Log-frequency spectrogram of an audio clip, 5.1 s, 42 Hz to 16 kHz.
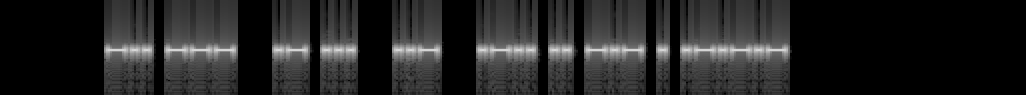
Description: Morse code, heard as a keyed tone, about 40 wpm, 700 Hz. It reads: DO AS U LIKE.
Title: Sentences from Top 100 Words and Abbreviations 40wpm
